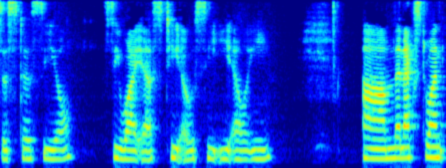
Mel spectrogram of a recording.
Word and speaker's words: cystocele: that is cystocele I just learned how to pronounce that word all these years I've been saying it in my mind as cystosoly it's cystocele c-y-s-t-o-c-e-l-e um the next one is constipation hemorrhoids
